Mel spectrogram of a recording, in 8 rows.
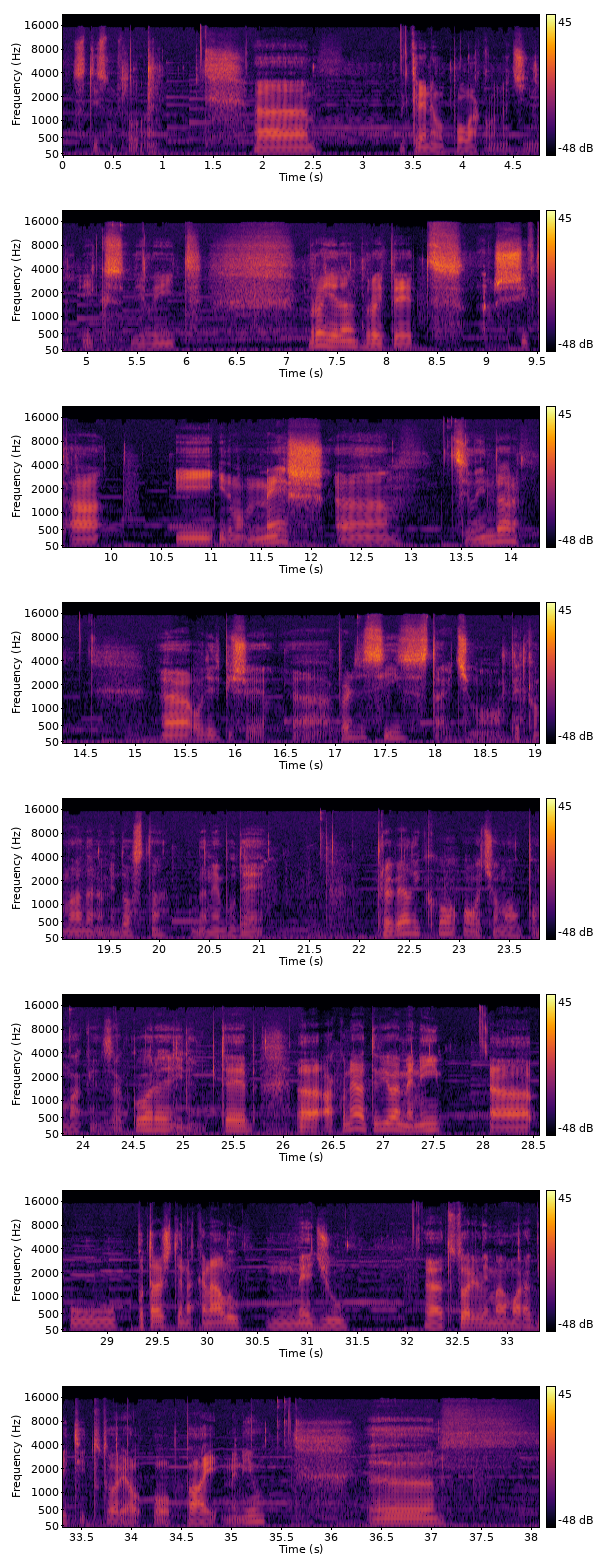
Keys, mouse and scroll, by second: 0.9 n, 4.7 x, 7.2 KP_1, 7.6 KP_5, 9.4 shift+a, 17.2-19.1 drag, 20.8-22.9 middle drag, 21.6-23.4 drag, 24.9 Tab, 37.1-38.0 middle drag.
